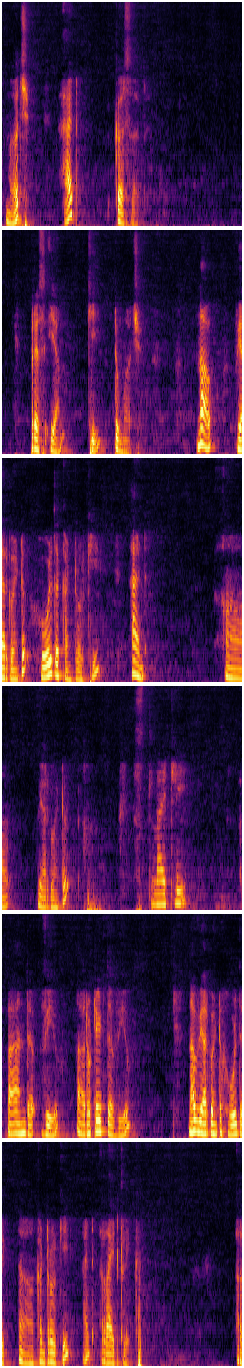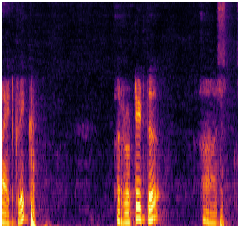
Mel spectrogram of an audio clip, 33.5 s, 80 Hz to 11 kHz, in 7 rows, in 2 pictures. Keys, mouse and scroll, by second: 15.0-22.7 middle drag, 26.1 ctrl+right click, 28.8 ctrl+right click, 30.0-31.7 middle drag.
